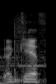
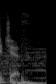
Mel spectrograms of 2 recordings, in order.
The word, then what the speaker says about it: GIF: I'm not going to say GIF. I'm going to say GIF. Because you spell graphics, or you pronounce graphics with a G. Graphics, not graphics.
